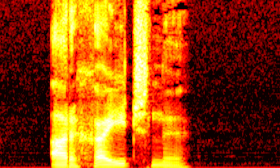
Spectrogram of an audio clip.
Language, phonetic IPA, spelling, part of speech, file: Polish, [ˌarxaˈʲit͡ʃnɨ], archaiczny, adjective, Pl-archaiczny.ogg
